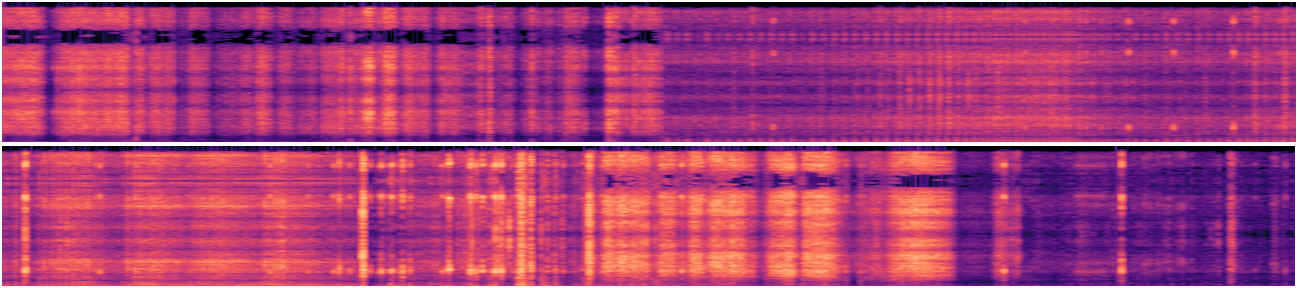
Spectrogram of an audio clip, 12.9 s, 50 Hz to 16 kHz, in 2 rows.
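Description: Kawasaki KX450F dirt bike's single-cylinder four-stroke engine comes in about three seconds in and runs, then revs up and down, with knocks and scrapes in the last few seconds that end abruptly as the bike goes down. Scattered knocks and rustling come before the engine.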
